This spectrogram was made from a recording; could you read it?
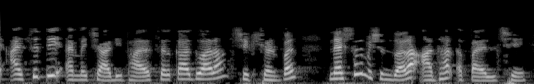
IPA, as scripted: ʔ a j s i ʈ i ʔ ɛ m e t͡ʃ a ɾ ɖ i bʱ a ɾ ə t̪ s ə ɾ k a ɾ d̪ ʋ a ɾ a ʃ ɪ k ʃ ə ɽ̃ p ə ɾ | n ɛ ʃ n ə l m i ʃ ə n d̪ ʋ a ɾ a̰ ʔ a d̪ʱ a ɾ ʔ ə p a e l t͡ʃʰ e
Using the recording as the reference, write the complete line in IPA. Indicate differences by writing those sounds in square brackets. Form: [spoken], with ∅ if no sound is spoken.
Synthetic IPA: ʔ a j s i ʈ i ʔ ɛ m e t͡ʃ a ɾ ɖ i bʱ a ɾ ə t̪ s ə ɾ k a ɾ d̪ ʋ a ɾ a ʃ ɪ k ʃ ə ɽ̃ p ə ɾ | n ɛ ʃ n ə l m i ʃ ə n d̪ ʋ a ɾ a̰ ʔ a d̪ʱ a ɾ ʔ ə p a e l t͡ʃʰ e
